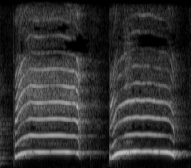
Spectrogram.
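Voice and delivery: high, loud, long honking beep; car horn beep. Retold or imitated. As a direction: imitate a blaring car horn. Imitates mom's car horn.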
